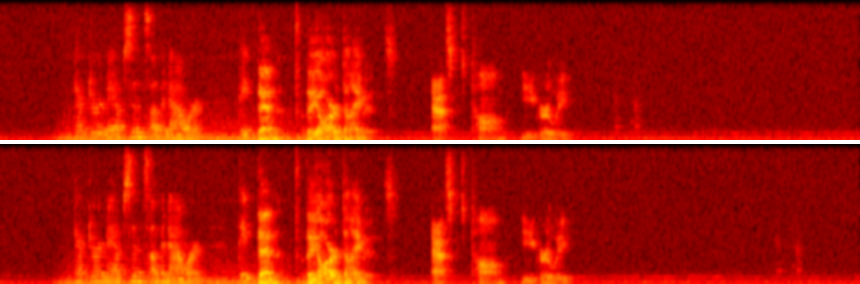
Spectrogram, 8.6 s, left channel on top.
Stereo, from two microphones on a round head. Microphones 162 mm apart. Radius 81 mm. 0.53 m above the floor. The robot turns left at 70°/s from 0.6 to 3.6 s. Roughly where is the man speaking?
Right.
